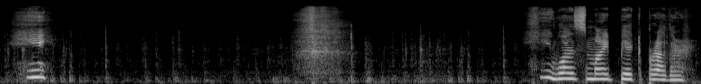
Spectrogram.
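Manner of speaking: high, shaky grieving voice; choked young mare voice. A narrator's reading. Twilight confessing, grieving.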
